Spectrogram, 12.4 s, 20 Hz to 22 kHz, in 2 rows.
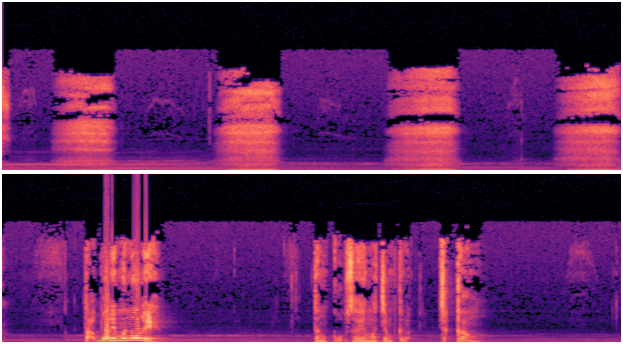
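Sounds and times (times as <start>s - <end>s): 
long heavy breathing exhale in a bathroom: 0.5s - 3.0s, 3.8s - 4.8s, 5.5s - 6.8s
speech: 7.0s - 7.9s, 9.3s - 11.1s.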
